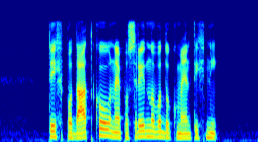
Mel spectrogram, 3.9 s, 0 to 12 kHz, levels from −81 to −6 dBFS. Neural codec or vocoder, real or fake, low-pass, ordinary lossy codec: none; real; 7.2 kHz; none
